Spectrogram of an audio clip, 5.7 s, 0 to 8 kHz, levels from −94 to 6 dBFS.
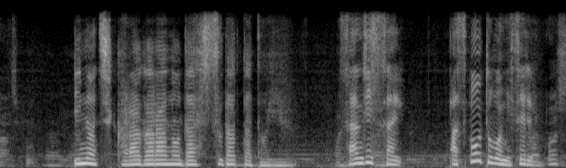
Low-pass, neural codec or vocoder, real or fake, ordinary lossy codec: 7.2 kHz; codec, 44.1 kHz, 7.8 kbps, Pupu-Codec; fake; none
